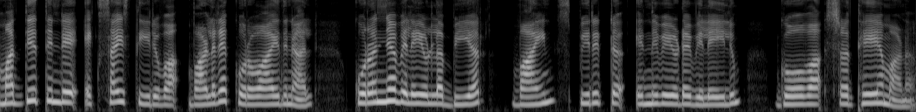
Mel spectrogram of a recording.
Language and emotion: Malayalam, neutral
